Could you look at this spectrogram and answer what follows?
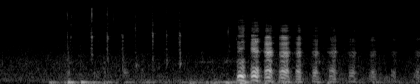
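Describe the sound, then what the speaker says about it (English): Bursts of clicky keystrokes on a mechanical keyboard in a quiet indoor room, a few scattered presses and then a quick run of typing, close and fairly soft. "I'm glad you like the mechanical keyboard sounds."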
